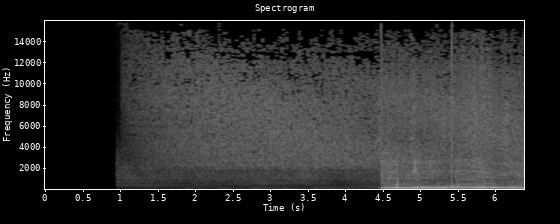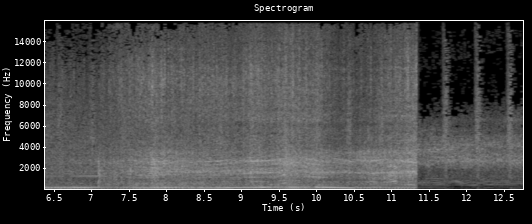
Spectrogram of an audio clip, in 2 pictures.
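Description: Race car engine running, its revs rising and falling, starting suddenly about four and a half seconds in and cutting off abruptly near the end. Before it there is a quieter steady hum.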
